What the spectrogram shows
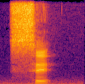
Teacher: Both Cantonese and Fujianese stop on it, so it just like stops, a glottal stop, like sit, like ne sigma yeah, right?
